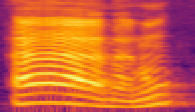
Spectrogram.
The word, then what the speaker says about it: آمنوا: آمنوا. آمنوا. Фатха в размере 2 огласовок. Ударение.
